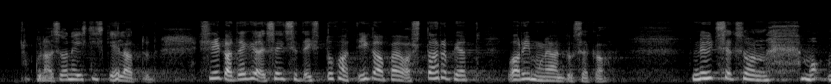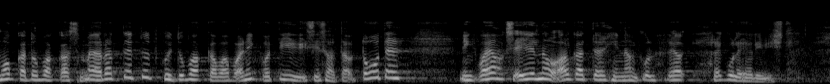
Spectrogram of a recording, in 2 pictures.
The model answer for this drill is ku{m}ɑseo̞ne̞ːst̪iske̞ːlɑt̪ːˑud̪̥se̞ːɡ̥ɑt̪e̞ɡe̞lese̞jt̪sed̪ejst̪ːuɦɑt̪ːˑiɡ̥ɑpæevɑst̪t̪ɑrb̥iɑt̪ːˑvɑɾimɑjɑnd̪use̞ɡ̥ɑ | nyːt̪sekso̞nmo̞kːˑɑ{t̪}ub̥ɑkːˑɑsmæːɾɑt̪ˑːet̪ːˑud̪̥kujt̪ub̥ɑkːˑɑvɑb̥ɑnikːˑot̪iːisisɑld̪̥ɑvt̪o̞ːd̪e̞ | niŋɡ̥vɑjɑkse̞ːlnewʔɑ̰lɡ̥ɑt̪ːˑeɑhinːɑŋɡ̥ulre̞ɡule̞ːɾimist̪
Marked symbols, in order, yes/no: no, yes

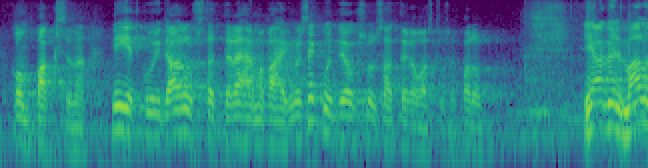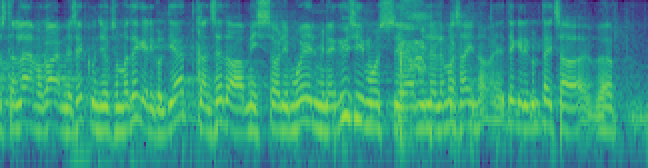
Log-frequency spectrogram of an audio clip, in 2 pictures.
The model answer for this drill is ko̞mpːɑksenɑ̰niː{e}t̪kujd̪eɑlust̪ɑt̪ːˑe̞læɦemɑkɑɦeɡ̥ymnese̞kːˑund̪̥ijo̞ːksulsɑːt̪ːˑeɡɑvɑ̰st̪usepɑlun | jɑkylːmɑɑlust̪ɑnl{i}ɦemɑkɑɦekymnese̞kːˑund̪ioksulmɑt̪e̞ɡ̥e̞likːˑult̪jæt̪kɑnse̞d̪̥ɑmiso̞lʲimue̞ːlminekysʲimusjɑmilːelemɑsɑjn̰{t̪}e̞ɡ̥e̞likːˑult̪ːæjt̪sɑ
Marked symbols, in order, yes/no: yes, no, yes

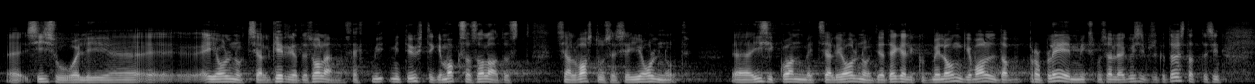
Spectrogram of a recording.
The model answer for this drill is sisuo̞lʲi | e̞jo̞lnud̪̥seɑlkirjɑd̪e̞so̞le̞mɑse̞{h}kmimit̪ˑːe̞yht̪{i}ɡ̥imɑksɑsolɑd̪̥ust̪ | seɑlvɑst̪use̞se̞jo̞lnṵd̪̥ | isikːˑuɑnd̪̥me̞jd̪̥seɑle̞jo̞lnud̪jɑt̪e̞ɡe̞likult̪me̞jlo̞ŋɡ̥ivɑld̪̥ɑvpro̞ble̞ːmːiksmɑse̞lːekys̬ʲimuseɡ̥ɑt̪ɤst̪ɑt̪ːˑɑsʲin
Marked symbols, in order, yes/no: yes, no

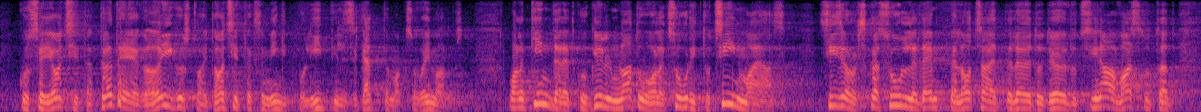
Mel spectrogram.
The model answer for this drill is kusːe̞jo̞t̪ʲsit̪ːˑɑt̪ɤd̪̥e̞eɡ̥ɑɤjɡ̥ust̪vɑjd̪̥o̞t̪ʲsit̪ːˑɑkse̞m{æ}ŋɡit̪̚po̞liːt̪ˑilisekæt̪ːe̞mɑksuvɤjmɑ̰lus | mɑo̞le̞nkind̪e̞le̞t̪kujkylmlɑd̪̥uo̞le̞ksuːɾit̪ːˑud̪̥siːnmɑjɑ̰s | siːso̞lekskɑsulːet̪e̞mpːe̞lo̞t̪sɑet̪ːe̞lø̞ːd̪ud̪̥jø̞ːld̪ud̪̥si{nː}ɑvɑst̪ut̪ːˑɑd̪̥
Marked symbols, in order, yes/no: no, no

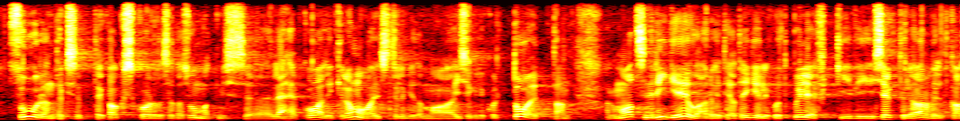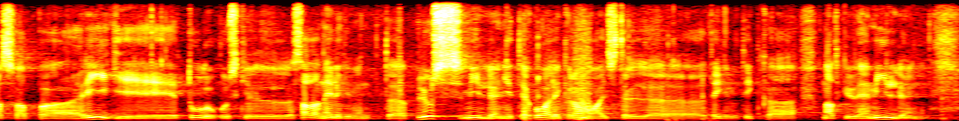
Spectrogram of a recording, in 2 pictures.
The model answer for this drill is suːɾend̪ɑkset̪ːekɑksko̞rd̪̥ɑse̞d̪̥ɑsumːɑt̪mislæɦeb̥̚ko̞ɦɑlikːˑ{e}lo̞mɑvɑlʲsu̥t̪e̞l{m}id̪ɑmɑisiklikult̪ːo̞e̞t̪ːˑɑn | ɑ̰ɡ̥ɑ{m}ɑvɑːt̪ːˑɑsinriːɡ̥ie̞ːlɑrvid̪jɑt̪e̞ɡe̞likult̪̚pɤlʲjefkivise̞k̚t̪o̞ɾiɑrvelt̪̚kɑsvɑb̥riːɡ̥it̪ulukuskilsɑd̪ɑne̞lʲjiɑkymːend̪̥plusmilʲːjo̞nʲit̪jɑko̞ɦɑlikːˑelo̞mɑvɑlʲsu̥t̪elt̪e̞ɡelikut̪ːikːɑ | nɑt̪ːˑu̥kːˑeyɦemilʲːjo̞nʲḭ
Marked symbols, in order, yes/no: yes, yes, yes

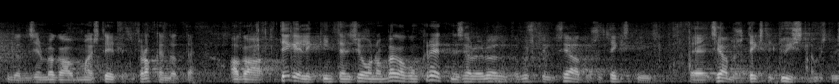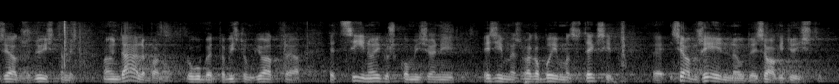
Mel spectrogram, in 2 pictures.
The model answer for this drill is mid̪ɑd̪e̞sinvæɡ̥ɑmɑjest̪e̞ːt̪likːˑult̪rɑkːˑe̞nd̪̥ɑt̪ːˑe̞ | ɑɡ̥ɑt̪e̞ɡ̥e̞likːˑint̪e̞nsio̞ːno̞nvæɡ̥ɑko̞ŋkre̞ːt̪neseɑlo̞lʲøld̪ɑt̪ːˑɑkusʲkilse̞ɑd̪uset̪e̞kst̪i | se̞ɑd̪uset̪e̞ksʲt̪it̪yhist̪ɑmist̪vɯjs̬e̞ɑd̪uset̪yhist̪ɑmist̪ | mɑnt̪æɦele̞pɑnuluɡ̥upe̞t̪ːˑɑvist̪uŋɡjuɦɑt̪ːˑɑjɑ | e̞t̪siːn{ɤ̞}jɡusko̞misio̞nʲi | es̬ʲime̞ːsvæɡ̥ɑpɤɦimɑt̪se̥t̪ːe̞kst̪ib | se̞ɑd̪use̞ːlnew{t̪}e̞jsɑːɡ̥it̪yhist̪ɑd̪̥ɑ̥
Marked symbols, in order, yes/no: yes, no

